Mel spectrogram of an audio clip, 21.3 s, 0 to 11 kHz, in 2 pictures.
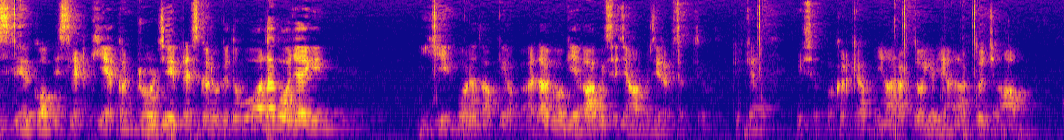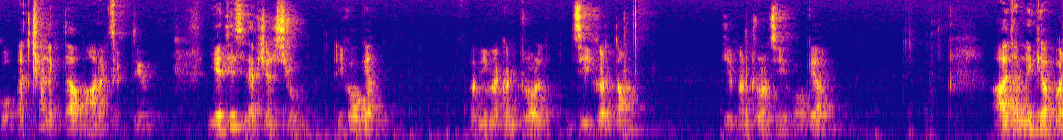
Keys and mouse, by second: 0.1 click, 1.7 ctrl+j, 2.8 v, 4.3-12.6 drag, 13.2 click, 13.4 ctrl+z, 16.9 click, 18.2 ctrl+z, 19.8 ctrl+d.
